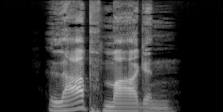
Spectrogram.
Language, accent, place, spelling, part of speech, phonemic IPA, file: German, Germany, Berlin, Labmagen, noun, /ˈlaːpˌmaːɡən/, De-Labmagen.ogg
- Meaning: abomasum, rennet stomach, the fourth compartment of the stomach of a ruminant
